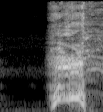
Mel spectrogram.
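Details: Single brief, voiced, explosive sneeze from a male sitting in his car after dinner at a restaurant, in a quiet, enclosed space.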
